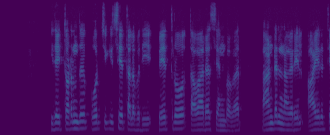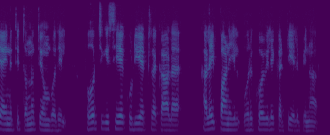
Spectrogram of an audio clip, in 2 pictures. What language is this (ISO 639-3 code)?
tam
